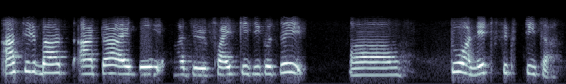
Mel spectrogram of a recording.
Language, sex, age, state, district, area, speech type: Nepali, female, 30-45, West Bengal, Jalpaiguri, urban, conversation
